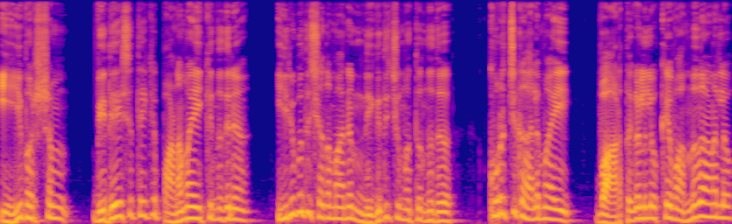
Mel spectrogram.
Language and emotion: Malayalam, surprised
